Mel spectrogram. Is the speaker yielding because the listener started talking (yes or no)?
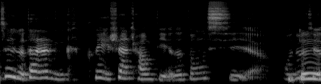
yes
